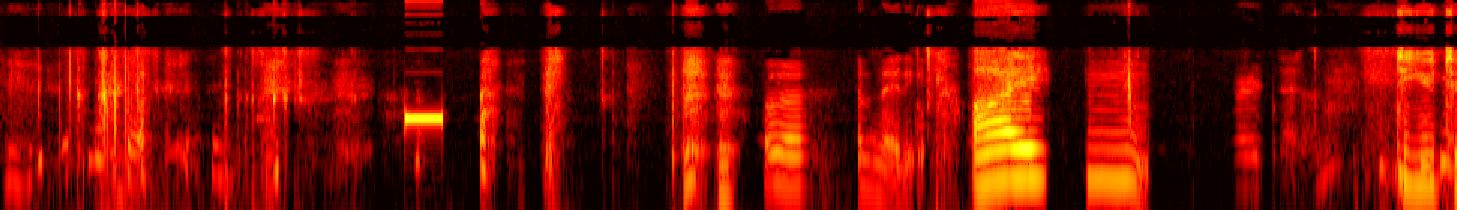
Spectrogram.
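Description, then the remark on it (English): A single short, steady censor bleep tone cuts in partway through, surrounded by animated voices talking and laughing before and after it. “no, I want to do, hey, I want to do the beep.”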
